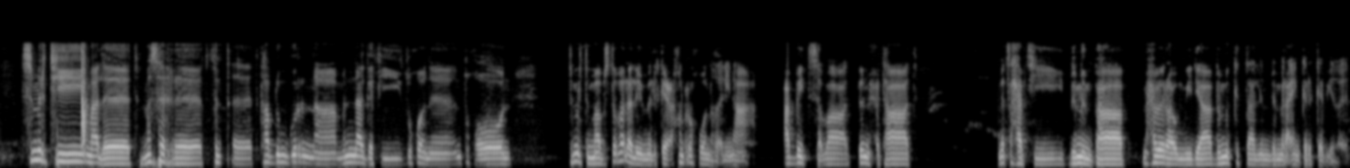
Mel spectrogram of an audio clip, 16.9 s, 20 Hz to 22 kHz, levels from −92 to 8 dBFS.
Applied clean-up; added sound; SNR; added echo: none; Clapping; 1 dB; none.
